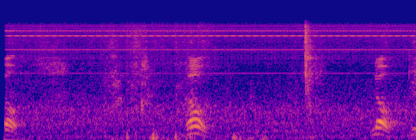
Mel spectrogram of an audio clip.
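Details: Two dogs, a German Shepherd and a Siberian Husky, playing together in the snow in windy Chicago; three short, tonal, whining yips arrive roughly every two seconds over a quiet background with a faint click.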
